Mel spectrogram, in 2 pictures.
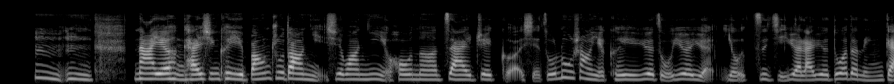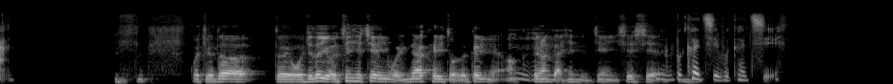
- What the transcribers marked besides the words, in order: laugh; joyful: "不客气，不客气"
- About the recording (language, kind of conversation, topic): Chinese, advice, 在忙碌中如何持续记录并养成好习惯？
